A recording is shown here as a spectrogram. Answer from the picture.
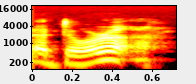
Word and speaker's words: Adora: And Adora. Hi. Did I pronounce it correctly? Yes. Yes.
